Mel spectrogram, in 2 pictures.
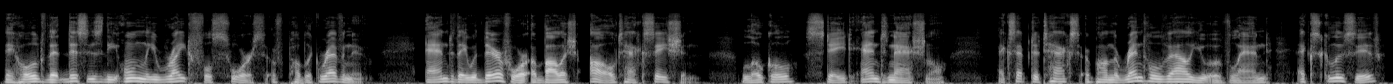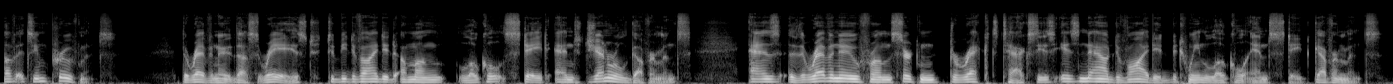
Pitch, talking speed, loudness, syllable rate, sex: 110 Hz, 135 wpm, -19 LUFS, 4.7 syllables/s, male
